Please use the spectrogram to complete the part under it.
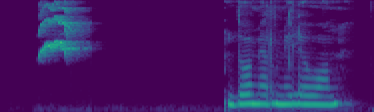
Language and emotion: Russian, neutral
